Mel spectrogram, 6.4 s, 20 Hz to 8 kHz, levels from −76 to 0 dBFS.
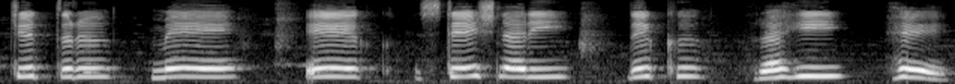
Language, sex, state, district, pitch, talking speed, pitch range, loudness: Hindi, female, Madhya Pradesh, Bhopal, 295 Hz, 65 wpm, 285-310 Hz, -13 LUFS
